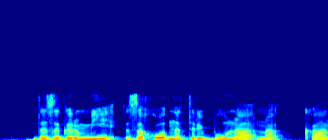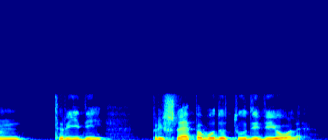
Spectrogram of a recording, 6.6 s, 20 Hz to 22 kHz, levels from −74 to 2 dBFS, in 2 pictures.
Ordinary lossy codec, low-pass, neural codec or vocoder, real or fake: none; 7.2 kHz; codec, 16 kHz, 8 kbps, FunCodec, trained on Chinese and English, 25 frames a second; fake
